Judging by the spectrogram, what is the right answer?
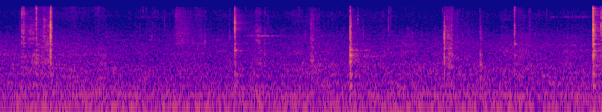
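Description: Metal tongs stirring spinach in a saucepan, clicking against the pan a few times at irregular intervals, over a low steady hum.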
